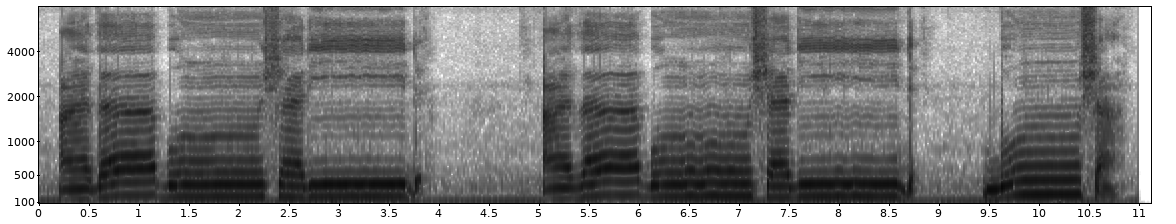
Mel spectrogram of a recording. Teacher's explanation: Ketika sebut tanwin, kita sudah merasakan syah. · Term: ikhfa hakiki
